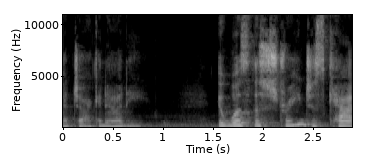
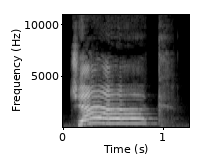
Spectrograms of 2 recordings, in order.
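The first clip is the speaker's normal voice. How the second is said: high, loud shout of a name; sharp calling shout; 13 semitones higher, 9 dB louder than usual. A narrator's reading. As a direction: yell his name across the woods. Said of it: "called Annie".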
